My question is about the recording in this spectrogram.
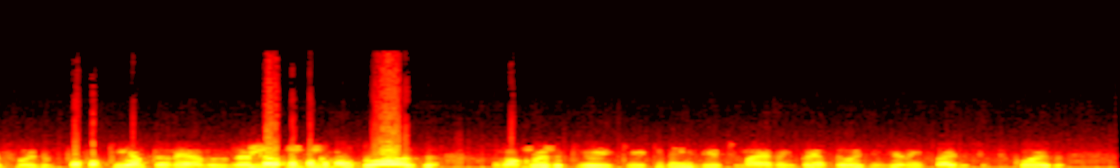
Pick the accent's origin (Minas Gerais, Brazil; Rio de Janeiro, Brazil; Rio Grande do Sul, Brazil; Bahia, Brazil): Minas Gerais, Brazil; now in São Paulo, Brazil; Eu sou de Minas, mas assim, eu moro em São Paulo, tem o quê? Um 30 anos já, muito tempo.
